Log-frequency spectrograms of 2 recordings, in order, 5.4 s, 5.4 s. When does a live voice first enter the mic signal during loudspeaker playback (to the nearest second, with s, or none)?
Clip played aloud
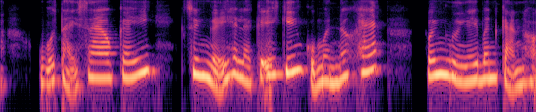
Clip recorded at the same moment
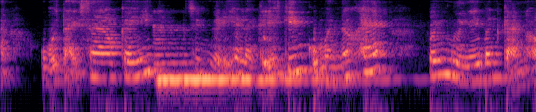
2 s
